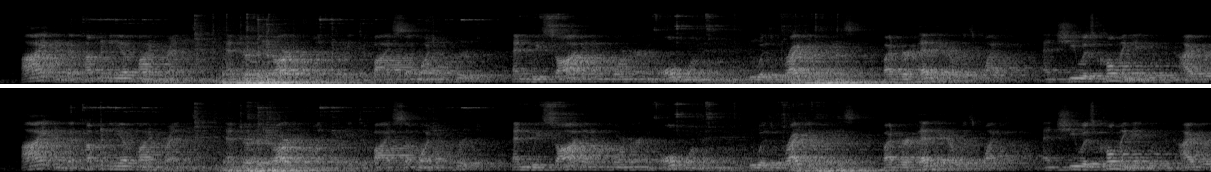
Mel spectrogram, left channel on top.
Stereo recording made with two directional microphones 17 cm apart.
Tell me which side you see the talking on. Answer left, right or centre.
centre.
